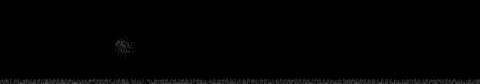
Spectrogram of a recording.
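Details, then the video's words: Petted Highland Lynx cat giving an even, low droning purr throughout, with a short soft rustle of fur or hand movement about a second in. "The relaxing sound of a cat purring"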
